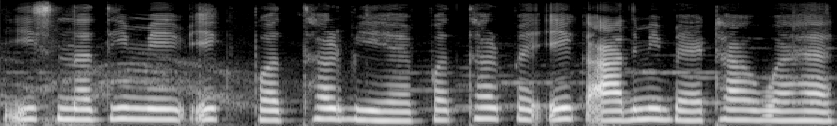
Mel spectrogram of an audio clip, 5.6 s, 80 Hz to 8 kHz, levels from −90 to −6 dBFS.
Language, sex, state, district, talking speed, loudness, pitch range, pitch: Hindi, female, Jharkhand, Palamu, 150 wpm, -20 LUFS, 220-245 Hz, 235 Hz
